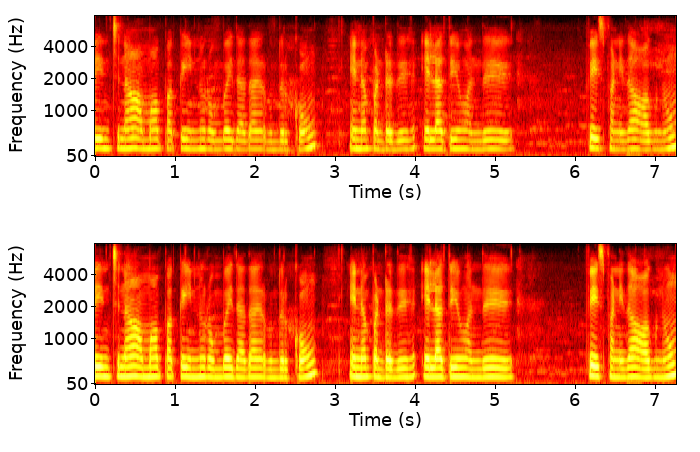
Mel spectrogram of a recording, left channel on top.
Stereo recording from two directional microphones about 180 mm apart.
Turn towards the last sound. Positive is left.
turn(degrees=-35)  # may be behind; listen again after turning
